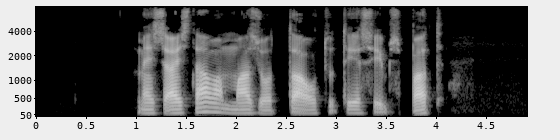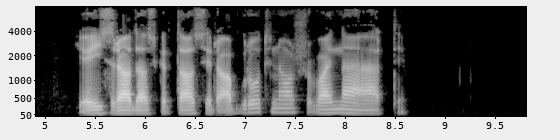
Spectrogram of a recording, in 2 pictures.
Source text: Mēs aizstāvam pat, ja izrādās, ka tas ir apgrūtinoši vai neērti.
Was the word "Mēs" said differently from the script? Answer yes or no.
no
